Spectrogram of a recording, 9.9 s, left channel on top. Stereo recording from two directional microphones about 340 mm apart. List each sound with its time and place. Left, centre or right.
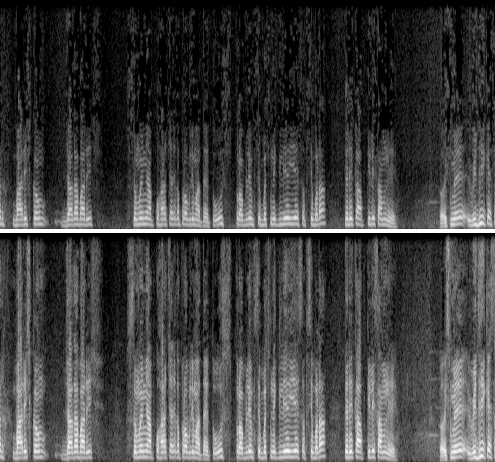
0.0 s speech: centre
